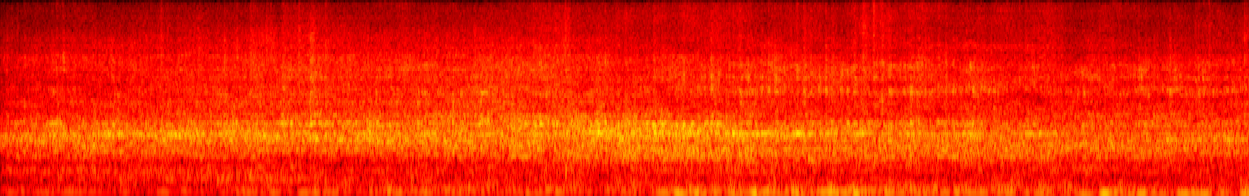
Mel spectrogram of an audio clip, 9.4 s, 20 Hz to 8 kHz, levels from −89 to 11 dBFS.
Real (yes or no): no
